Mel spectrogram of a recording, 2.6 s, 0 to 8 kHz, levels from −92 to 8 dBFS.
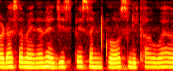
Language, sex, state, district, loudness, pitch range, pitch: Hindi, female, Punjab, Fazilka, -14 LUFS, 185-195 Hz, 190 Hz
